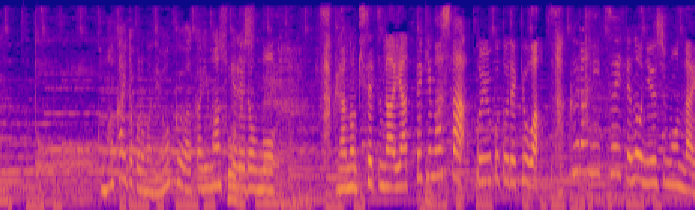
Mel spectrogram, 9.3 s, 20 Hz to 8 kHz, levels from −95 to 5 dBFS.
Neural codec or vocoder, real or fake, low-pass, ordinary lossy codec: none; real; 7.2 kHz; AAC, 32 kbps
